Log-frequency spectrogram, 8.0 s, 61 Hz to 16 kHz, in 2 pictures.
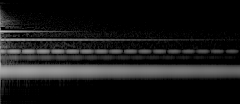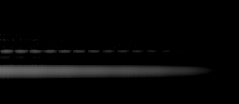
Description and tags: mono bell -8 F# 8sec
Semi tuned bell tones. All tones are derived from one bell.
bell, bells, bell-set, bell-tone, bong, ding, dong, ping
